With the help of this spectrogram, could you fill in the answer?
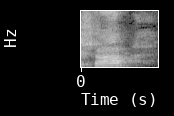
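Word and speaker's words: Shoppe: at the Shakra Shop.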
